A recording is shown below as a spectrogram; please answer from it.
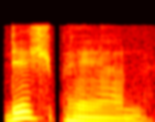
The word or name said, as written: dishpan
